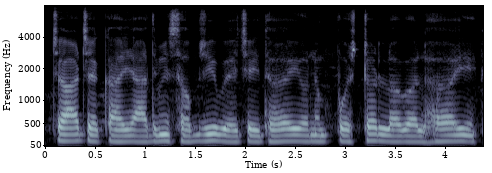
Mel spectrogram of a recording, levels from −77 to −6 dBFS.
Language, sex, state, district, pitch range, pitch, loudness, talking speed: Maithili, female, Bihar, Vaishali, 125-135 Hz, 130 Hz, -32 LUFS, 165 wpm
